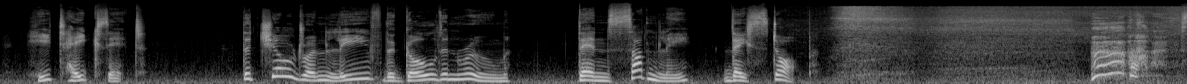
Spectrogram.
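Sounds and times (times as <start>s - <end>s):
speech: 0.3s - 1.5s, 2.4s - 5.2s, 5.8s - 8.6s
snakes hissing: 8.0s - 11.8s.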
